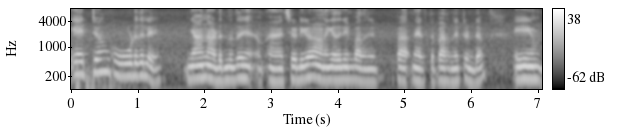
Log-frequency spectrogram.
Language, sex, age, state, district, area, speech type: Malayalam, female, 30-45, Kerala, Malappuram, rural, spontaneous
